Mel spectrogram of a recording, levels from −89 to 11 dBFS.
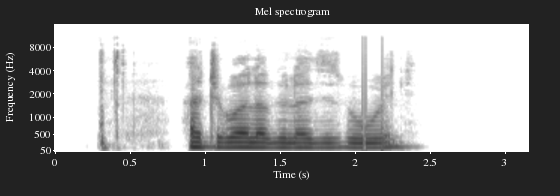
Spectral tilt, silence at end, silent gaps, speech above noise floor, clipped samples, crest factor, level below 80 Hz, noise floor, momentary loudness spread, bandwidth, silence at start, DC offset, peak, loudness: -8.5 dB/octave; 0.8 s; 0.78-0.82 s; 23 dB; under 0.1%; 20 dB; -52 dBFS; -40 dBFS; 23 LU; 7.6 kHz; 0.3 s; under 0.1%; 0 dBFS; -18 LUFS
